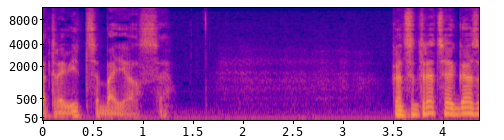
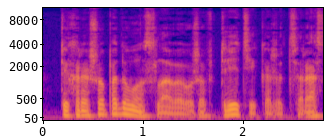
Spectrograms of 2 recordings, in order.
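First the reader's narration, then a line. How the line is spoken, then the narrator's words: Plain. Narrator (Russian): спросил Мазаев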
